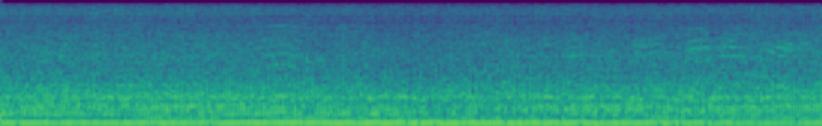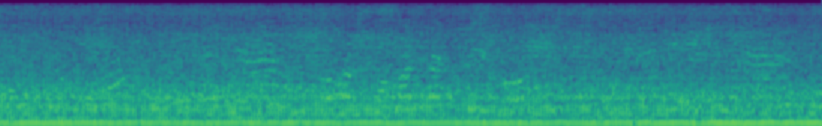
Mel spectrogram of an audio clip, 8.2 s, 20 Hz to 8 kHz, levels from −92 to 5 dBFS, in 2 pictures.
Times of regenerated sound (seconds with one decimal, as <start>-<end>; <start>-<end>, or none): 0.0-8.2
